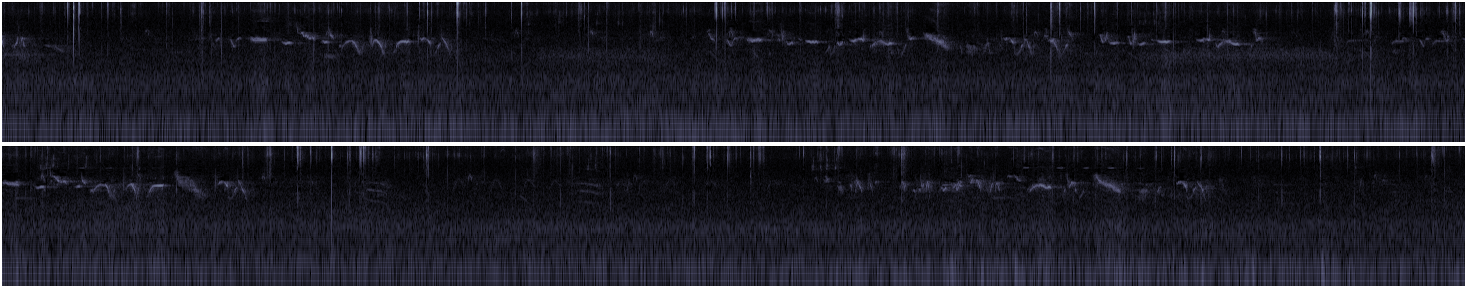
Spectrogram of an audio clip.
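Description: Small birds chirping faintly in several short bursts of quick, high calls, with scattered sharp ticks and a steady low rumble underneath.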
